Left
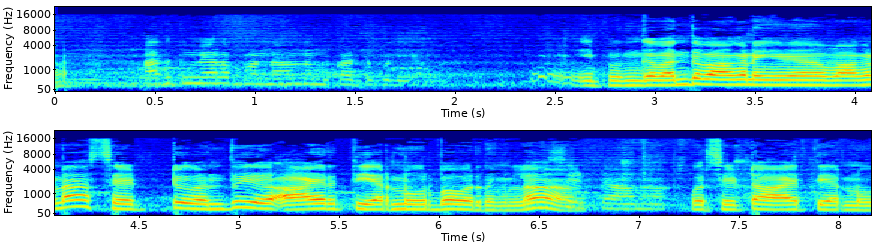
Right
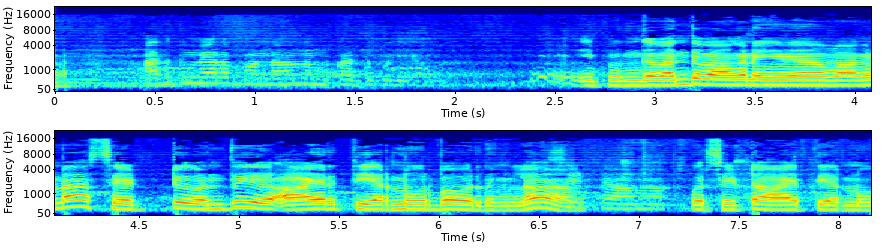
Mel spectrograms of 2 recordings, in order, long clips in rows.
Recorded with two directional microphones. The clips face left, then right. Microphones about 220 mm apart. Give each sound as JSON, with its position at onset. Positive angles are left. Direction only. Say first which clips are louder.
{"t": 0.4, "sound": "vehicle", "louder": "even", "side_deg": 30}
{"t": 2.6, "sound": "speech", "louder": "right 1 dB", "side_deg": -5}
